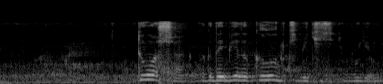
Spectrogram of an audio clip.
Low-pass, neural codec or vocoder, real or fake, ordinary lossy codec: none; codec, 16 kHz, 8 kbps, FunCodec, trained on LibriTTS, 25 frames a second; fake; none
